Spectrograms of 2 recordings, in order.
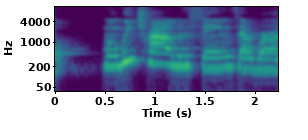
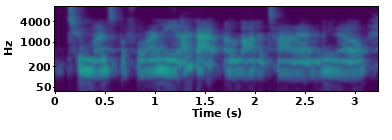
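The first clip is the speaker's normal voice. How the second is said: low, soft grumbling to oneself; retold doubtful thought, dropped very soft; reluctant inner voice; 4 semitones lower, 11 dB quieter than usual. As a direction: think it aloud quietly, unconvinced. Acting out her reluctant inner thoughts.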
